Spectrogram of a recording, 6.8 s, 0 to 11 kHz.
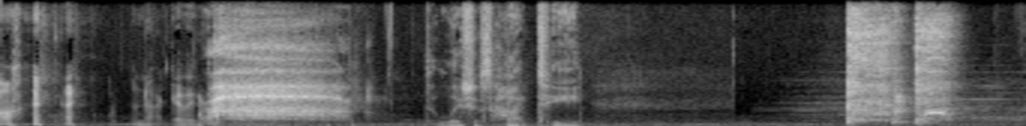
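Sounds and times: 
speech: 0:00.0 - 0:01.7, 0:03.0 - 0:04.0
harsh coughs: 0:05.6 - 0:06.4.

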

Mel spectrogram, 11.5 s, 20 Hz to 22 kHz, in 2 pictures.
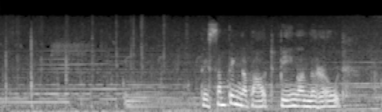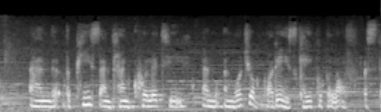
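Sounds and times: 
footsteps echoing on a hard street: 0:00.0 - 0:06.2
speech: 0:03.0 - 0:05.2, 0:06.2 - 0:11.4.

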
